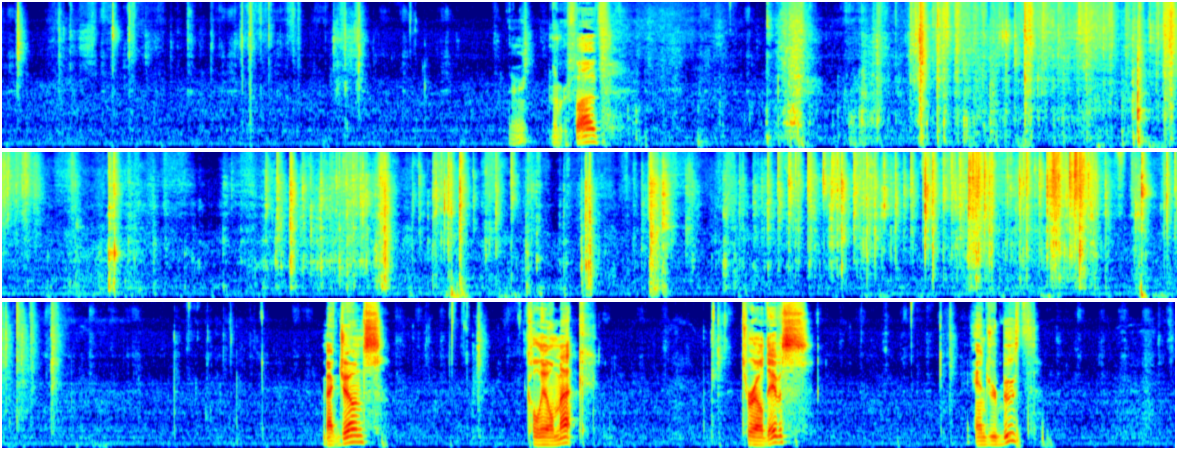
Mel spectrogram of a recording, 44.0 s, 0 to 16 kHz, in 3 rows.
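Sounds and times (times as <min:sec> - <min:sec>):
faint steady hum: 0:00.0 - 0:44.0
wrapper tearing and crinkling: 0:11.3 - 0:15.2, 0:17.9 - 0:21.1, 0:23.2 - 0:30.1
cards crackling and clicking: 0:17.8 - 0:30.2.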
